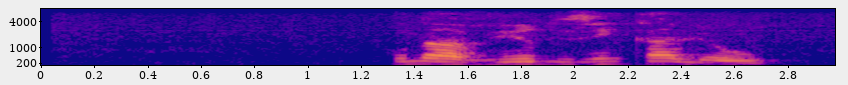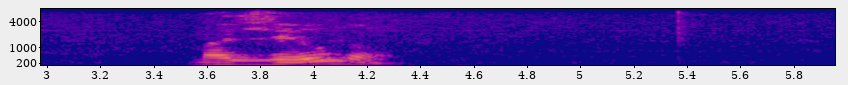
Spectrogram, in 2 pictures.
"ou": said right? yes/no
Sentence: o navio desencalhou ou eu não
no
